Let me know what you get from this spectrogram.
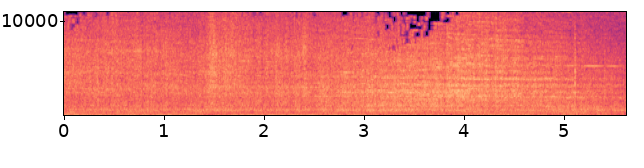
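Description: A train's cars rolling past on the rails, loud and steady throughout.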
